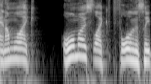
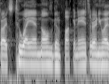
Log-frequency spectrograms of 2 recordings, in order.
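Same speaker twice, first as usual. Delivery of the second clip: ordinary talk, nothing marked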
